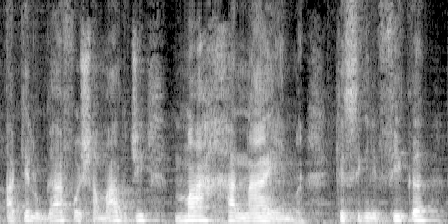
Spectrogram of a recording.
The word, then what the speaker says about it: Mahanaim: No hebraico a pronúncia correta é Mahanaim.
